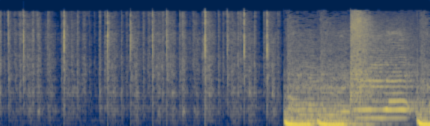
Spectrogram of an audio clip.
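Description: Typewriter key-strike sound effect: a quick, irregular run of clacks as letters are typed out. Near the end, loud music with a heavy bass beat cuts in.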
